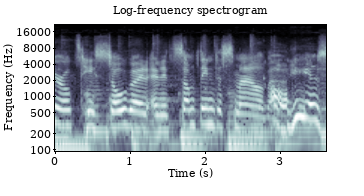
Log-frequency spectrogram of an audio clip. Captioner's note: none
